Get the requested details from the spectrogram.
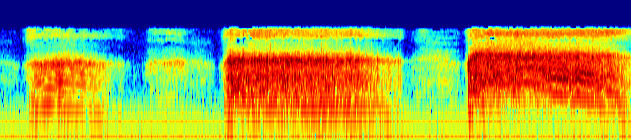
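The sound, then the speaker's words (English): A voice imitates loud snoring, building from softer nasal snorts to long, harsh, rasping snores, with two big blasts separated by brief pauses. “And it got so loud, she's snoring in church, that they tried to turn up the PA and it would not go over her.”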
